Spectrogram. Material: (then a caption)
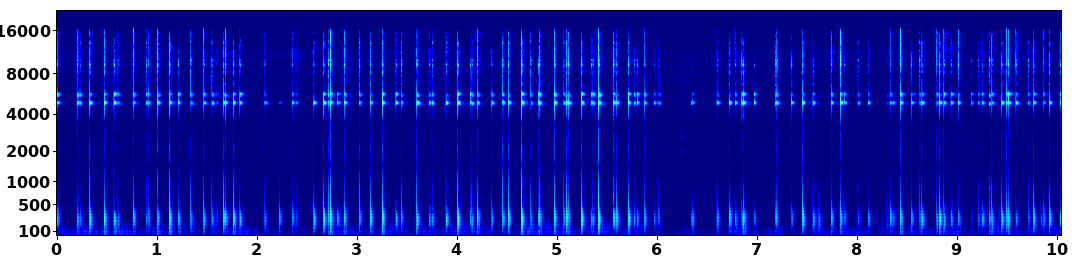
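Glass. Long nails quickly tap and scratch on the upturned foot of a large, clear, hollow and empty glass bowl turned upside down. Rapid bursts of short, dry clicks with a mid-pitched glassy tone and bright edges come in clusters, with brief pauses around two and six seconds.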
